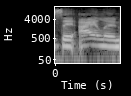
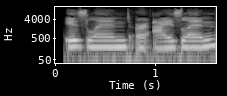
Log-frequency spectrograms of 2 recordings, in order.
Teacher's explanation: everyone should remember that island, even though there's an S in there, right? But the S is silent.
